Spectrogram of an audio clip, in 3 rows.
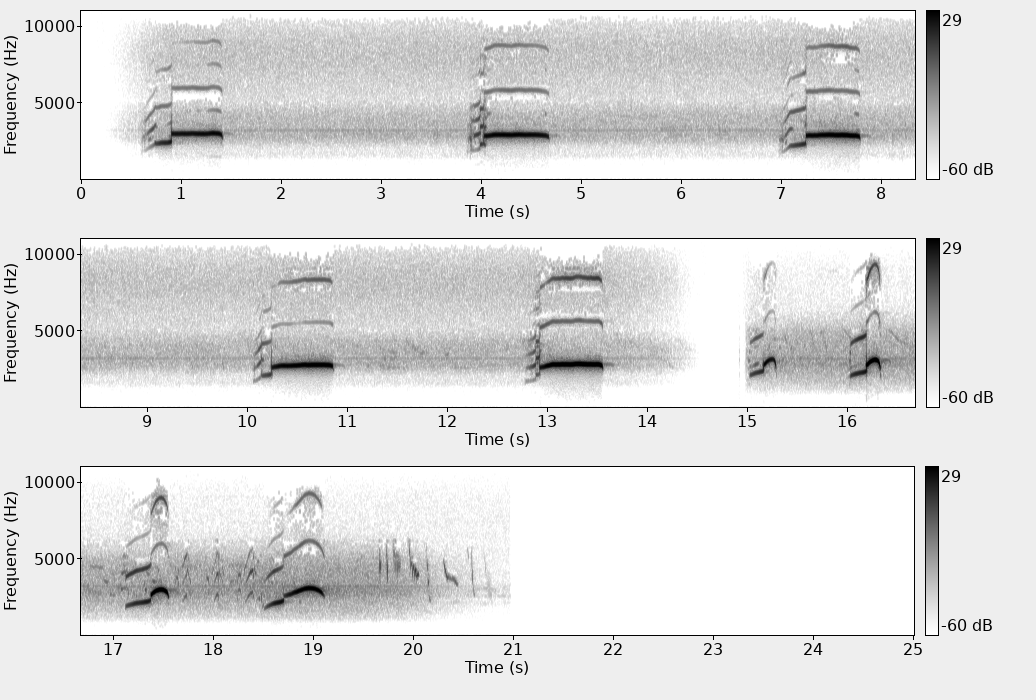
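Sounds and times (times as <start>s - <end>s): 
Eurasian stone-curlew whistles: 0.6s - 1.4s, 3.9s - 4.8s, 7.0s - 7.9s, 10.0s - 11.0s, 12.8s - 13.6s, 15.0s - 15.4s, 16.0s - 16.4s, 17.1s - 17.6s, 18.3s - 19.2s.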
